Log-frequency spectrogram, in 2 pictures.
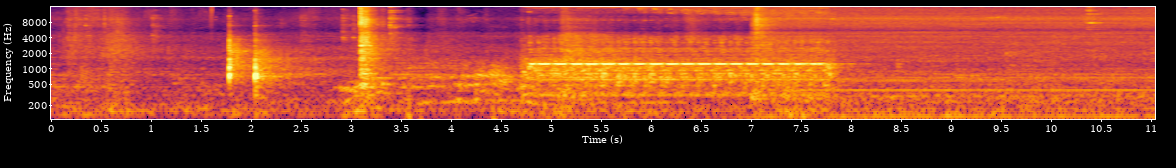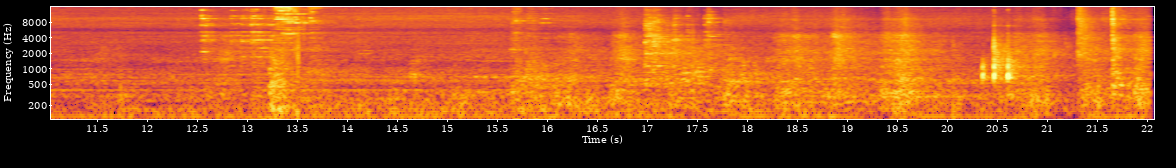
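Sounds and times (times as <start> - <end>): machine humming: 4.7 - 13.0
machine motor whining and pulsing: 4.7 - 13.0.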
